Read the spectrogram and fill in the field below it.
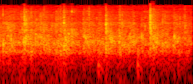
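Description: Audience applause during a speech at a Tamil political gathering, a dense steady clatter of many hands clapping continuously throughout at moderate loudness, with no voices standing out.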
